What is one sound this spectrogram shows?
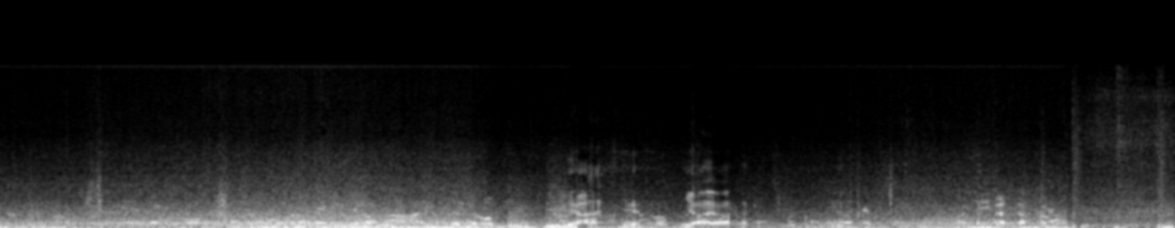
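Mobility scooters hum as they roll past.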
